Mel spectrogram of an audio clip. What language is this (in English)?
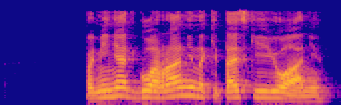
Russian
